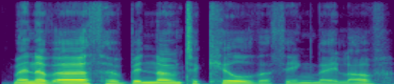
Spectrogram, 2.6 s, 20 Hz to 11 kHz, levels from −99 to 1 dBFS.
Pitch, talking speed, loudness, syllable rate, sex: 135 Hz, 275 wpm, -18 LUFS, 4.9 syllables/s, male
